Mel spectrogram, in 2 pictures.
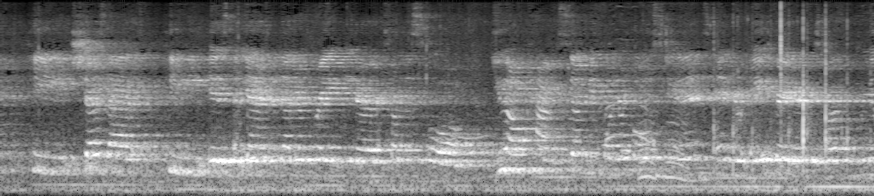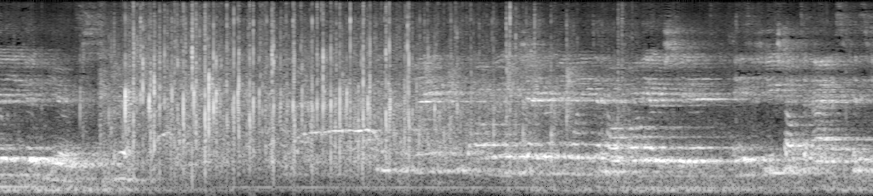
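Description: A woman sings into a microphone over a loudspeaker.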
